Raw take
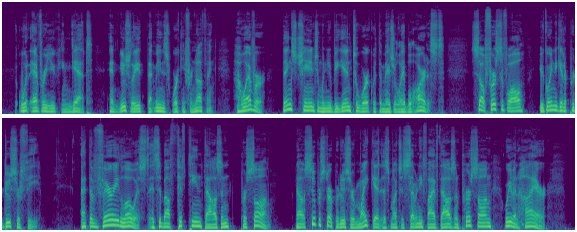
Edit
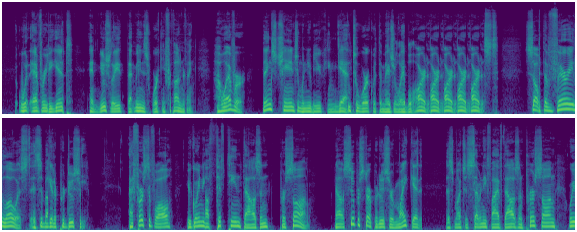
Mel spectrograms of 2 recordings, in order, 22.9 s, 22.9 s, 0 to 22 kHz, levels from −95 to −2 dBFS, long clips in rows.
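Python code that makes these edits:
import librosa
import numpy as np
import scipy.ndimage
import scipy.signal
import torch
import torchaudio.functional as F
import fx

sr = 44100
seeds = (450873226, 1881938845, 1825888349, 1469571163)

y = fx.edit(x, sr, fx.swap(start_s=0.91, length_s=0.7, other_s=6.63, other_length_s=0.3),
    fx.reverse_span(start_s=3.78, length_s=0.27),
    fx.repeat(start_s=8.3, length_s=0.27, count=5),
    fx.swap(start_s=9.67, length_s=1.45, other_s=13.12, other_length_s=1.63),
    fx.cut(start_s=11.78, length_s=0.3),
    fx.insert_room_tone(at_s=19.07, length_s=0.5), tone=tone)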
